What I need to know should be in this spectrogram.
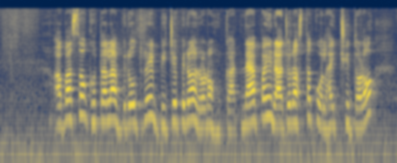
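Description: A young woman reads out the news calmly and clearly into a microphone.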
